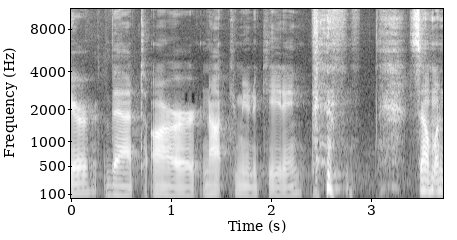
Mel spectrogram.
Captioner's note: chuckling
